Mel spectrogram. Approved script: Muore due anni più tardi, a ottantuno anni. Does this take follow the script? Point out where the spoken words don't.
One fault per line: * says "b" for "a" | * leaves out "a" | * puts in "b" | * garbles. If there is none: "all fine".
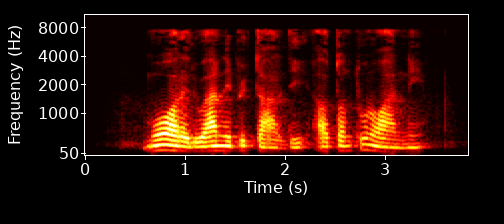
all fine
